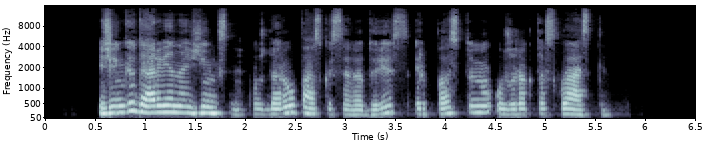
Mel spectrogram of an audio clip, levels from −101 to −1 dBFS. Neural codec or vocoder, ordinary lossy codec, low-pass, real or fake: codec, 44.1 kHz, 7.8 kbps, Pupu-Codec; MP3, 64 kbps; 14.4 kHz; fake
